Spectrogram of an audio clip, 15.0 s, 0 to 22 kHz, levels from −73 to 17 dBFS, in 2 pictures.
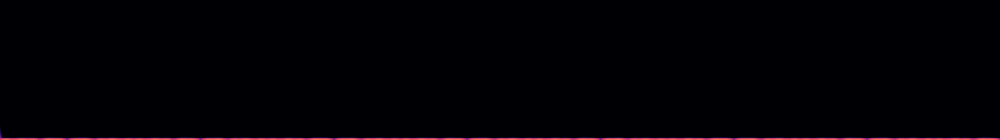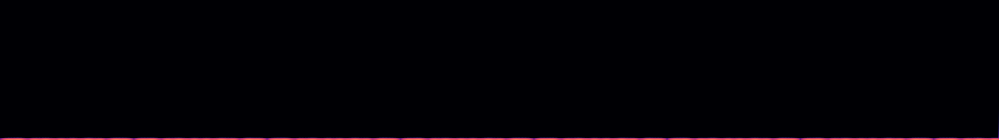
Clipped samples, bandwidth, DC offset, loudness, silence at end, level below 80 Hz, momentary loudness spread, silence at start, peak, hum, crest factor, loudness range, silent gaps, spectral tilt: under 0.1%; 0.3 kHz; under 0.1%; -16 LUFS; 0 s; -56 dBFS; 2 LU; 0 s; -8 dBFS; none; 8 dB; 0 LU; none; -30.5 dB/octave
